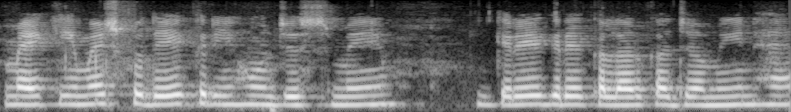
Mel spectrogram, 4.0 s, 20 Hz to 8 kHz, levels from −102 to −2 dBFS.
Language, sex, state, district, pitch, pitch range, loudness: Hindi, female, Chhattisgarh, Raipur, 230 Hz, 220-235 Hz, -16 LUFS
